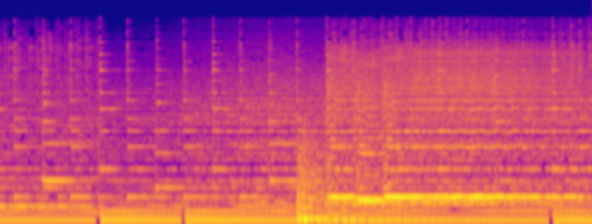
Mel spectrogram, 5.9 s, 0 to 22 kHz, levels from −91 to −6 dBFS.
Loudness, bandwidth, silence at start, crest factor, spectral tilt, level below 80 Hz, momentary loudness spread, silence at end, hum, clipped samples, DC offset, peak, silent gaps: -16 LUFS; 15.5 kHz; 0 s; 14 dB; -5 dB/octave; -24 dBFS; 9 LU; 0 s; none; under 0.1%; under 0.1%; 0 dBFS; none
